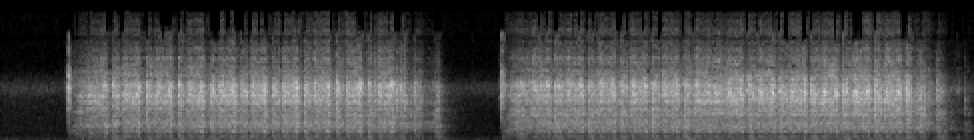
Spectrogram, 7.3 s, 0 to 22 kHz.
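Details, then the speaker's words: Honda CB250 cafe racer on a 112 main jet, unstarted for a couple of weeks, battery condition unknown: two roughly three-second cranking bursts of churning whir that never catch; it sounds like no fuel, but it actually just needed choke. "Sounds crap. Sounds like there's no fuel in there."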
